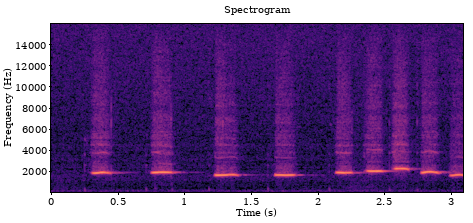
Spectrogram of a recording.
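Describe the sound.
A person whistles the melody of a song, nine clear tonal notes in a steady rhythm, the last few quicker and slightly rising in pitch, with faint background noise underneath.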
